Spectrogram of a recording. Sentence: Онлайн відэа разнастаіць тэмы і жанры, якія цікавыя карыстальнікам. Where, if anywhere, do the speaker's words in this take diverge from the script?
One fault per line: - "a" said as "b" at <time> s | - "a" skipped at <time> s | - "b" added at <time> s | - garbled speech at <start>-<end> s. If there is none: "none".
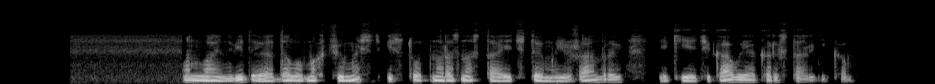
- "дало магчымасць істотна" added at 2.8 s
